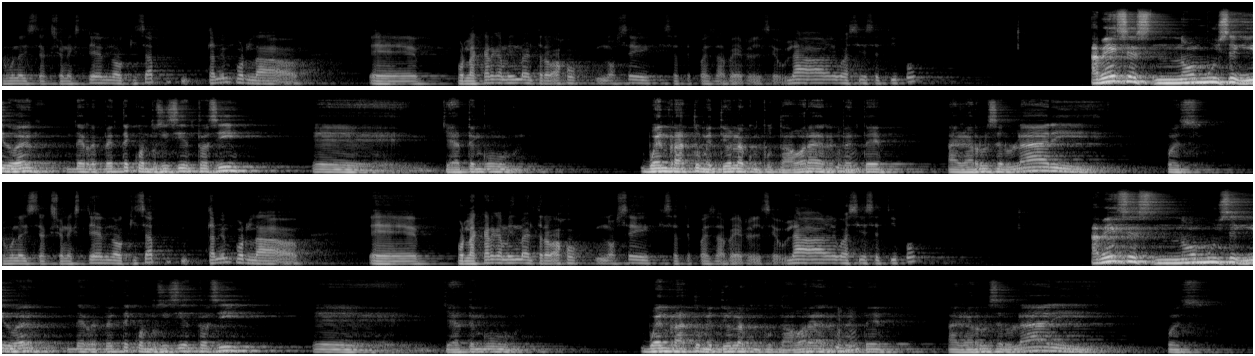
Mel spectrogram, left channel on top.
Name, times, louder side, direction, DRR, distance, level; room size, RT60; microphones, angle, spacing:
voice 1, 0.0-3.0 3.7-4.2 4.6-9.1 20.8-21.1, right 2 dB, 25° right, 12 dB, 0.4 m, -30 dB
voice 2, 10.9-14.9 15.6-17.8 18.9-21.3 22.0-23.6 24.2-24.5, left 3 dB, 90° left, 9 dB, 0.6 m, -21 dB
11.0 x 8.0 x 9.6 m, 1.4 s
head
